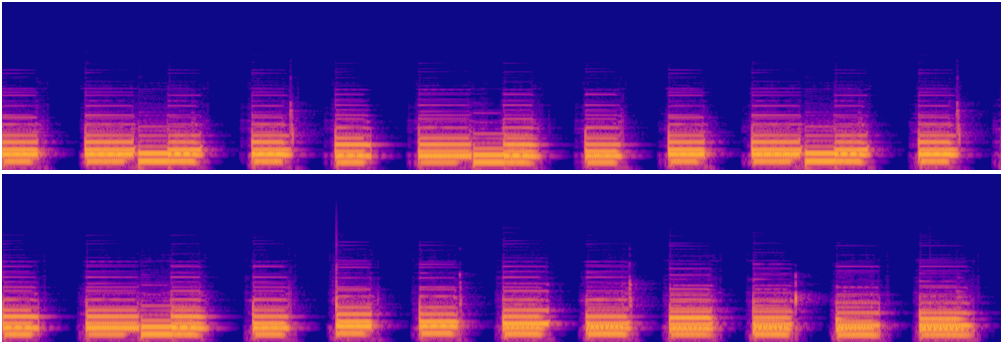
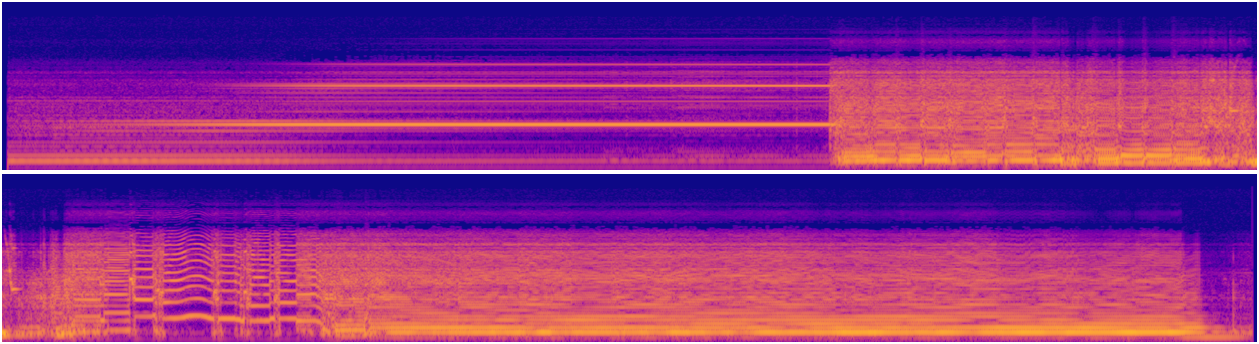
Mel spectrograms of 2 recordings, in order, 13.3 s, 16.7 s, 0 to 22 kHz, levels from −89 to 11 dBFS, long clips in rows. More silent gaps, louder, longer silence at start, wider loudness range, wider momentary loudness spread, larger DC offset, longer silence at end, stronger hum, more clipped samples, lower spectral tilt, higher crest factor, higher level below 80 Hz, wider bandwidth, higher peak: neither; about the same, -13 LUFS vs -13 LUFS; about the same, 0 s vs 0.05 s; about the same, 1 LU vs 2 LU; about the same, 6 LU vs 7 LU; neither; first, 0.15 s vs 0 s; neither; neither; first, -14 dB/octave vs -6 dB/octave; about the same, 12 dB vs 12 dB; about the same, -46 dBFS vs -42 dBFS; second, 3 kHz vs 10 kHz; about the same, 0 dBFS vs 0 dBFS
